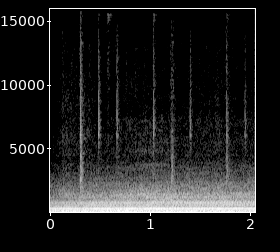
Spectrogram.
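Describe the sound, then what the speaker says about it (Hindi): A Kawasaki ZX-10R motorcycle in sport mode pulls hard under acceleration, a loud sustained engine drone with steady harmonics and brief clicks or gear sounds on top, close to the rider. "अभी बाइक स्पोर्ट मोड पे और तगड़ा पिकअप मिल रहा है, मतलब बहुत ही तगड़ी रॉकेट की तरह उठ रही है बाइक"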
